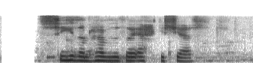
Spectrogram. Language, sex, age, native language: Icelandic, female, 10, Icelandic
